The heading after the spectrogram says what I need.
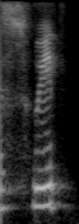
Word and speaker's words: suit: Jadi cara baca suite ini i-nya di silent aja.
